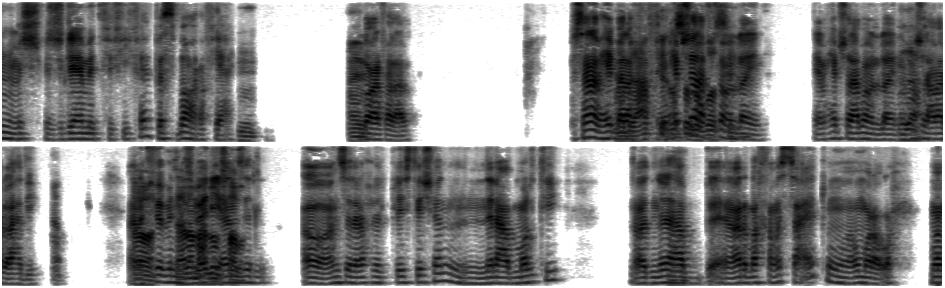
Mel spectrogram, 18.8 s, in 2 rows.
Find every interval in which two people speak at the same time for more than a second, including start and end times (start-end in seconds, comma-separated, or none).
6.2-7.6, 10.8-12.1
